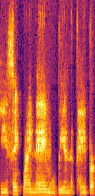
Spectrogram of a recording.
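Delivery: secretive, confiding, hushed conspiratorial stage whisper. Retelling how a humble woman leaned over to ask a question, imitating a conspiratorial half-whisper. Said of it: "in a very conspiratorial whisper said".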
